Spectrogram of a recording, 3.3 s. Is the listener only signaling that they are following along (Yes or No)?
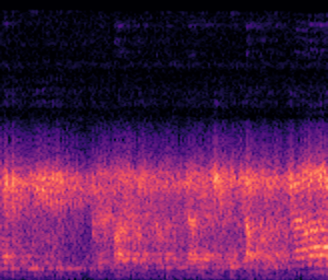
No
